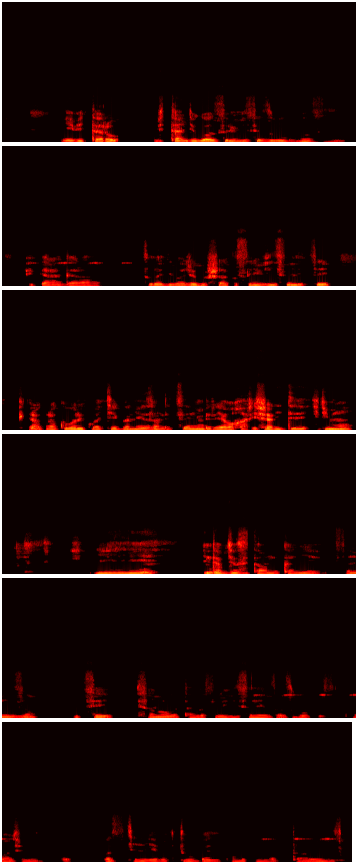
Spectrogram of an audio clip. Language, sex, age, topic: Kinyarwanda, male, 18-24, health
